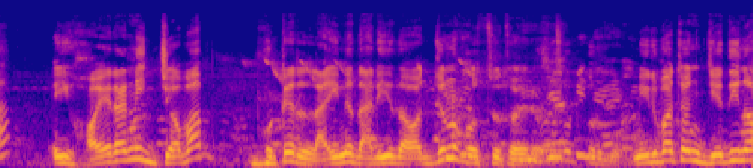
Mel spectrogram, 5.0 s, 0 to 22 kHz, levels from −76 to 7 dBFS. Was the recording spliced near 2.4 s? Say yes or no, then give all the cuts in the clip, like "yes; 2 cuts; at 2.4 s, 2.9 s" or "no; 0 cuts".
no; 1 cut; at 3.9 s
